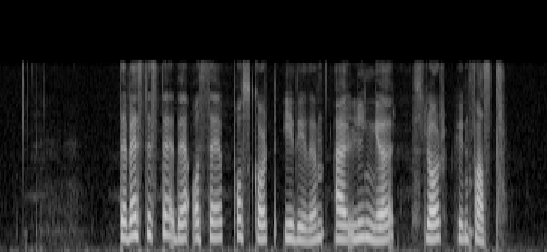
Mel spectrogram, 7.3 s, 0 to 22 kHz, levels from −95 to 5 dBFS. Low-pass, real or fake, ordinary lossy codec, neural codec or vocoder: none; real; none; none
